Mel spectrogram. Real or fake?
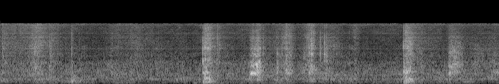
fake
